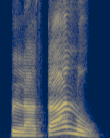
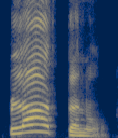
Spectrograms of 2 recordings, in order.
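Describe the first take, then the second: First: The stress is not on the first syllable. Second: The stress is on the first syllable. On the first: The speaker calls it wrong. "no decimos plátano" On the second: The speaker calls it right. "decimos plátano. Y esa es una palabra esdrújula"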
